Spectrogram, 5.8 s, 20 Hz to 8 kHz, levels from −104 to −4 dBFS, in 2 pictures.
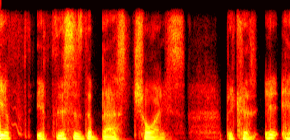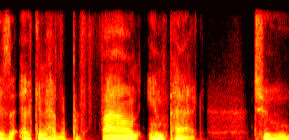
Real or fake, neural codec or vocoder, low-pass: real; none; 7.2 kHz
